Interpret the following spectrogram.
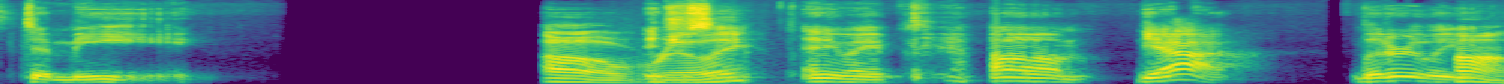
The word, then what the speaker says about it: Demi: I found out that that's how you say her name, and it's not Demi like Demi Lovato. It's Demi.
